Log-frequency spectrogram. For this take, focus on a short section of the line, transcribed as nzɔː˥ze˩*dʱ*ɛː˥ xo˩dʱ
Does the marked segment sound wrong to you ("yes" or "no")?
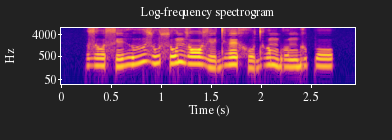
no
